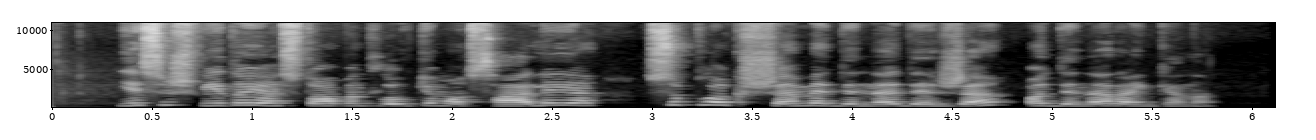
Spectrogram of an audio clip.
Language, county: Lithuanian, Klaipėda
